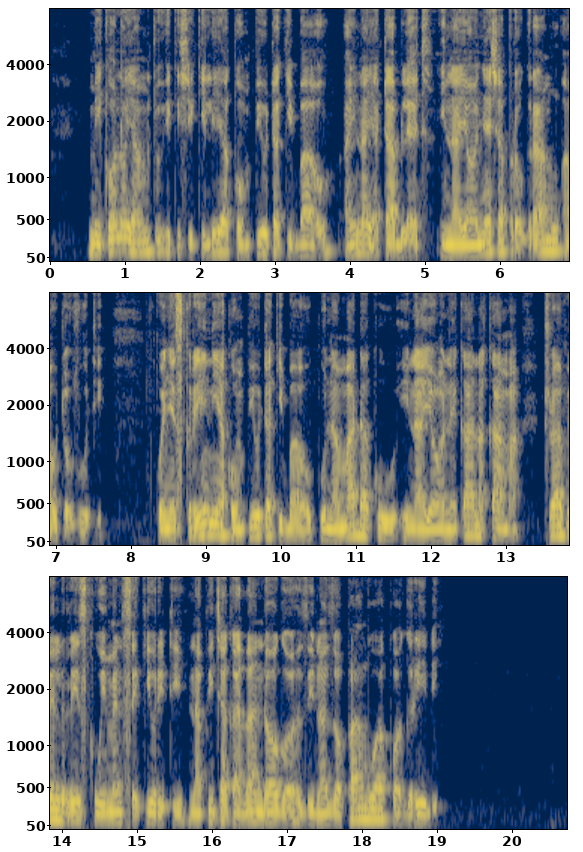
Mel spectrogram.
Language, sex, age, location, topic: Swahili, male, 18-24, Nairobi, education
